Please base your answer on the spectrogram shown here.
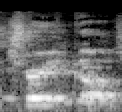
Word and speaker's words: Trikoo: I ain't gonna say the first name because I feel like I'm gonna pronounce it wrong. It's Trikoo.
